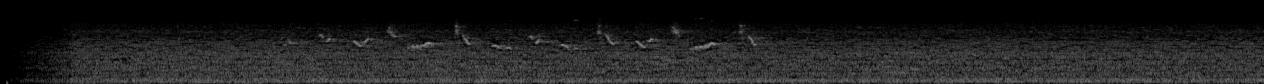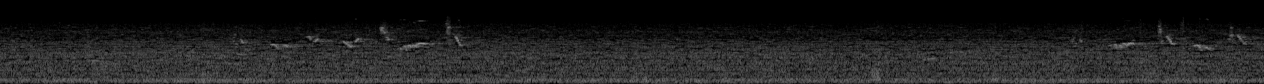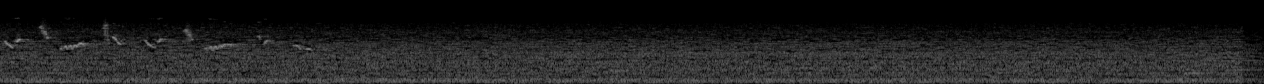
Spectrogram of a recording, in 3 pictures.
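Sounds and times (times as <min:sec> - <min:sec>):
outdoor background hiss: 0:00.0 - 0:37.9
small birds chirping: 0:01.8 - 0:31.1
small bird chirping: 0:14.9 - 0:17.4, 0:23.3 - 0:28.5.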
